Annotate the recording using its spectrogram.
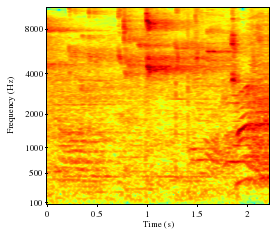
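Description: A basketball bouncing on a hardwood gym floor, with a sharp bounce about a second in, and short high squeaks of sneakers on the wood, over players' voices in a large gym.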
